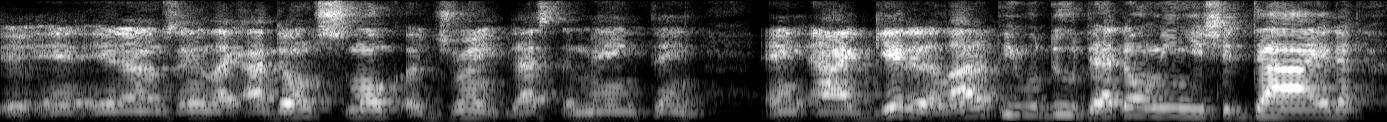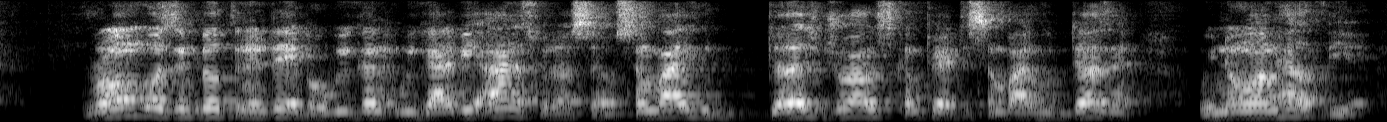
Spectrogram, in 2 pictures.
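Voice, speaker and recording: A man, hosting a casual livestream, giving hyped shout-outs to viewers and rambling in streetwise slang. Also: fairly high pitch. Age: 40s. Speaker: livestream host. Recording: echoey room.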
